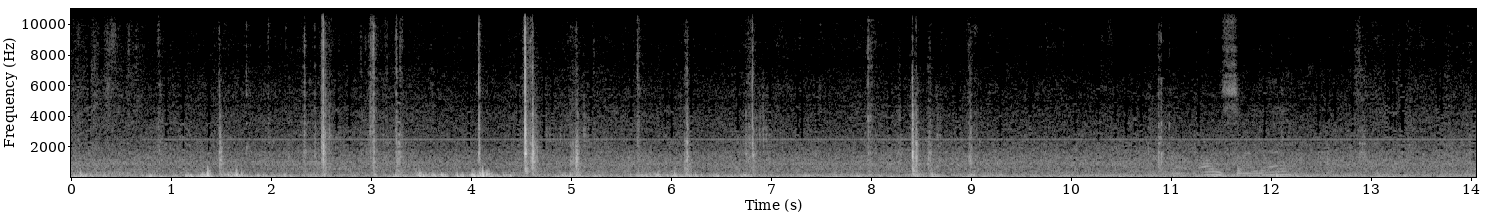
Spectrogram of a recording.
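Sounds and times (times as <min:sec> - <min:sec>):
low rumble of handling: 0:00.0 - 0:14.0
plastic parts clicking and knocking: 0:00.8 - 0:07.1, 0:07.9 - 0:09.2, 0:10.8 - 0:11.0.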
